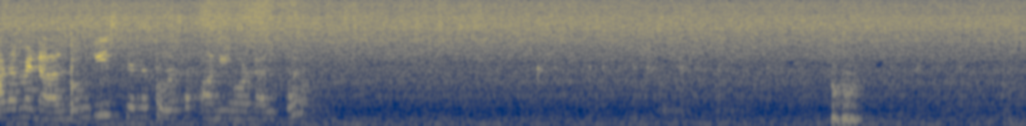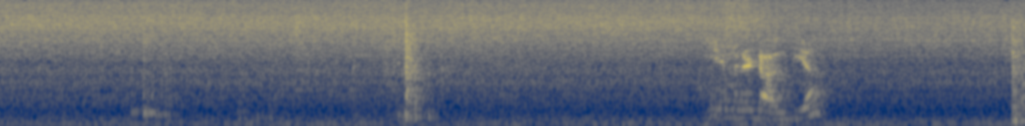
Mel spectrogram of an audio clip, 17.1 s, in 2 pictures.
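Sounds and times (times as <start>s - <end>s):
sauce sizzling in oil: 0.0s - 17.0s
knock: 6.9s - 7.2s.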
